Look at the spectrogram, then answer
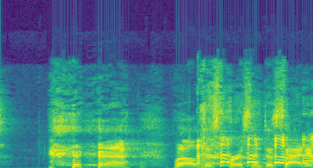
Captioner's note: laughs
